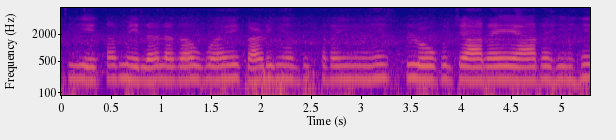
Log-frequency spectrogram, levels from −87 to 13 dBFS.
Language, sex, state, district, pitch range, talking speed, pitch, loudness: Hindi, female, Uttar Pradesh, Hamirpur, 195-205 Hz, 180 wpm, 200 Hz, -34 LUFS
